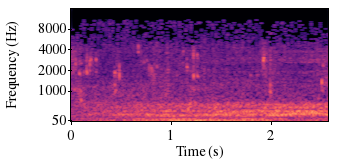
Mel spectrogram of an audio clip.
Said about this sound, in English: You shut up and listen. Sounds like breathing.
